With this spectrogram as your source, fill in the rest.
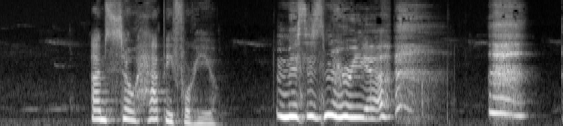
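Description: A young woman speaks quietly close by.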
